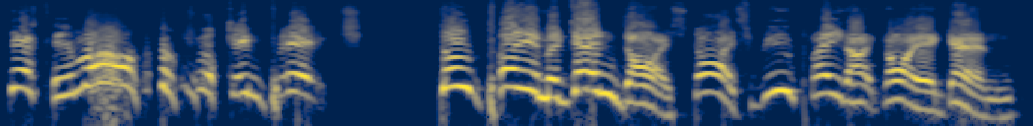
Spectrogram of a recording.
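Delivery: real angry outburst; angry shout. Real, not acted. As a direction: bellow it at the manager in real fury. Fan raging at substitution.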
